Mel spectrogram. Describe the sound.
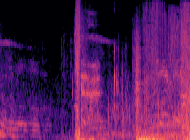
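Gunfire in the video game Apex Legends, a couple of sharp, loud bursts cutting through the game sound, with a voice talking in the mix.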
